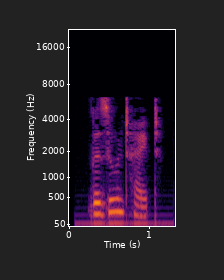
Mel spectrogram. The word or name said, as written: gesundheit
